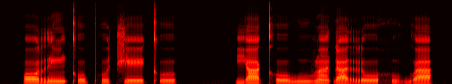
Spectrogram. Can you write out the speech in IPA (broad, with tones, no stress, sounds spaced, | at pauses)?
ɔ˦ r ĩ˨˦ kʼ o˨ pʰ ʊ˨ t͡ʃ eː˨ kʼ ʊ˦ | j a˦ kʰ o˨ β u˦ β ã˨ ɗ a˨ r oː˨ h u˨ ɡʷ a˦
